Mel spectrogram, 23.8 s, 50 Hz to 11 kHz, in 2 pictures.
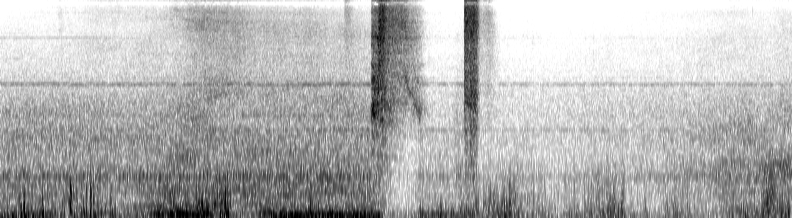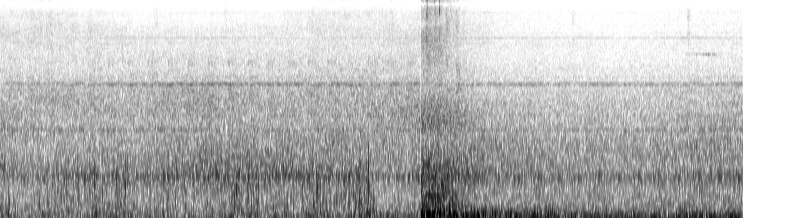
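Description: Diesel-electric freight locomotives, including a Ferromex EMD SD70ACe, rolling slowly past with a steady low engine rumble and wheel noise on the rails. There are two short high hisses about six and seven seconds in, and the rumble swells about eighteen seconds in. The sound cuts off just before the end.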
